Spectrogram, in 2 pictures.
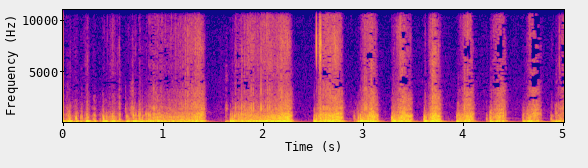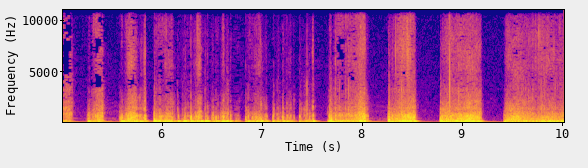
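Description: Long white almond-shaped nails on both hands scratch and rub a black foam microphone windscreen. The sound is a rapid series of short, rough scratching strokes with brief gaps between them. It is dominated by a deep, muffled low rumble.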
